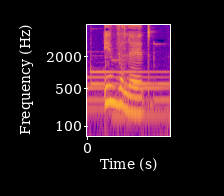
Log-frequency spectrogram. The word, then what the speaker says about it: invalid: Hey, 今天我们要学的词是 invalid, invalid. 大家要特别注意这个词的读音，它的重音既可以在前面，也可以在后面，还可以发成 invalid。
